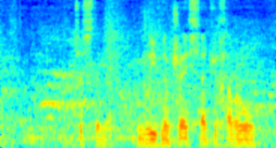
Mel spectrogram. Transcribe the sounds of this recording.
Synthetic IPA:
d͡ʒ̥ʌstɪnɪ̰ | lˠiːvnowtʰɹ̥ejsɛdɹɪχawəɹɔːlˠ

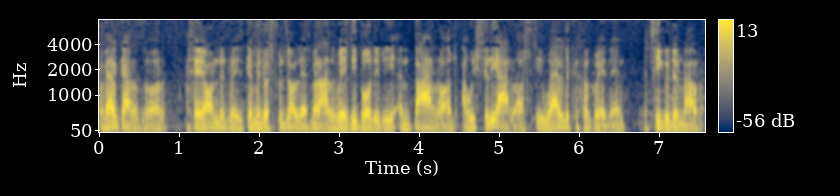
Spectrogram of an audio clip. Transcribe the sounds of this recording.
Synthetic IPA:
ɔvɛlˠɡarðʊɾ | aχejɔndədwejd̚ɡəmɪndəwəspɪdɔlˠjaθmaɾarðwɛdiboːdiviːʔənbaɾɔda̰wifɪlˠiaɾɔɬiwɛlˠdəkʰəχɔɡwɛnɪn | ətʰiːɡwɪdərmawr

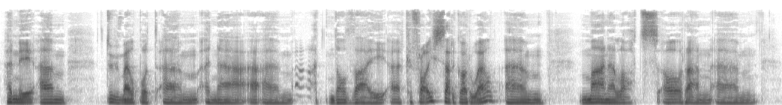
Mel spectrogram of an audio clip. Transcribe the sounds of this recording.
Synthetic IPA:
hənɨʔəːm | d̥wimɛlˠboːd̥əːmə̰na̰əːmadnɔðaɨəkʰəfrɔɨsarɡɔɾwɛlˠəːm | manalˠɔtʰɔɾanəːm

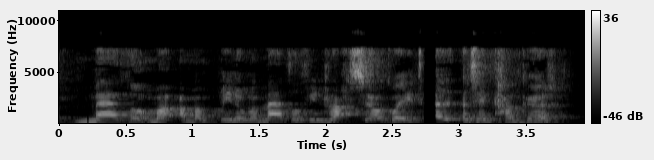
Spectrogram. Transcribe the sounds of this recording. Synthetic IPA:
mɛðʊlˠmaʔa̰mamiːnumamɛðʊlˠviːnrasjɔɡwejdəədiənkʰaŋɡər

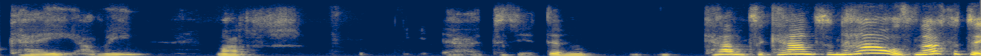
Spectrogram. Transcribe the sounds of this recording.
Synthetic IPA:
kʰeɪa̰ɪmĩːn | mar | əd̥ɪdidɪm | kʰãntʰəkʰãntʰə̃nɦawznaθəd̥e

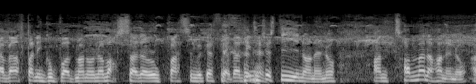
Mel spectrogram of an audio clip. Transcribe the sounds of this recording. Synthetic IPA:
avɛlˠɬb̥aniɡʊbɔdmanuːnəmɔsadɔɾʊbʰasɪnvəɡəθjadadind͡ʒəstiːnɔnɛnuː | ɔntʰɔmɛnɔɦɔnɛnuːʔa

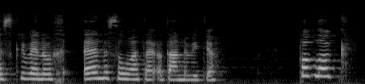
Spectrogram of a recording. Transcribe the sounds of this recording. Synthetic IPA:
skrɪvɛnʊχənəsɪlˠwadajʔɔ̰danəvɪdjɔ | pʰɔblˠɔɡ̥

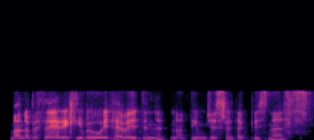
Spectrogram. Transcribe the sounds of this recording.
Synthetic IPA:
manabɛθaɛɾɪɬivəwɨd̥ɦɛvɨdnadɪmd͡ʒəstr̥ɛdaɡ̚bɪsnɛs

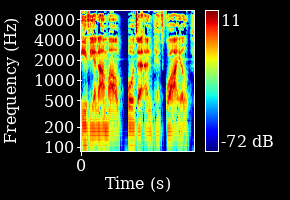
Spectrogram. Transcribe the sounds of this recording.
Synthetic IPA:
iviənamalˠb̥oːdəʔənpʰeːθɡ̥wajlˠ

